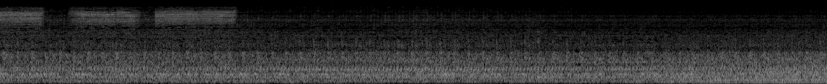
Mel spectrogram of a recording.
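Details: Opel/Vauxhall with LPG conversion and intermittent high idle (2000-3000 rpm), checked for vacuum leaks by spraying around throttle body: steady even idle near 800 rpm, brief spray hisses bring no rpm change; normal idle, no leak found.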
